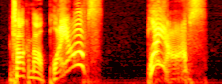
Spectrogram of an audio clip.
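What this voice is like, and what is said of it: Jim Mora impression. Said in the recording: “my Jim Mora impression”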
